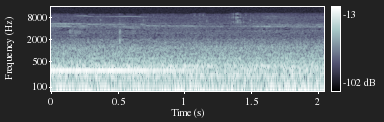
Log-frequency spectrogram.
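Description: Quiet room tone: faint steady background hiss with a faint low hum that fades out about halfway through, and no distinct sound events.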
